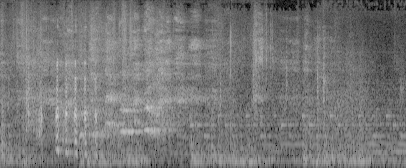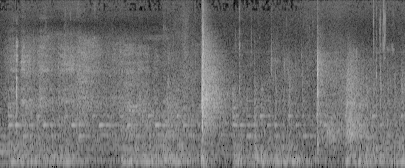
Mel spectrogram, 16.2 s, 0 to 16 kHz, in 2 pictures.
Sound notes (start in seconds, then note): 0.0 chuckles; 2.9 woman gasping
